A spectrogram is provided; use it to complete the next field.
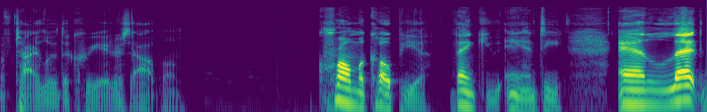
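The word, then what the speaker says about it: Chromakopia: I I don't know how to pronounce the name of Tyler the Creators album. Chromacopia.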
